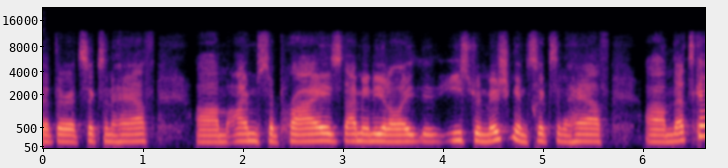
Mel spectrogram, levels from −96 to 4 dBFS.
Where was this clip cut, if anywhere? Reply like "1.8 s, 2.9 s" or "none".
none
